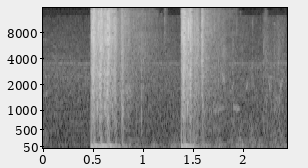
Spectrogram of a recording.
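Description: Two sharp bursts of video-game gunfire from Fortnite, each a loud cracking volley with a short decaying tail, spaced about a second apart over a low background hum.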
